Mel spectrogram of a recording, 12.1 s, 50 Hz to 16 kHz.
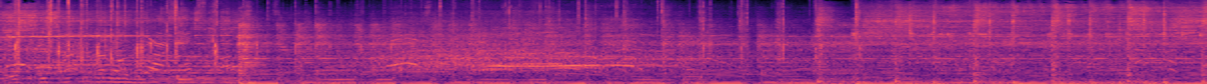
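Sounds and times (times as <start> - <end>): crowd cheering: 0.0 - 10.0
bass line: 0.0 - 12.0
electric guitar: 0.0 - 12.0.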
